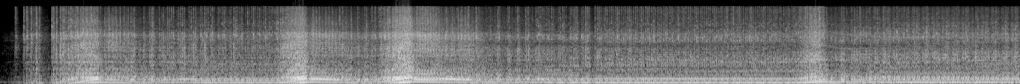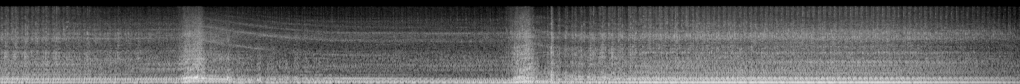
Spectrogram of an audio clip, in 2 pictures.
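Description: Supercharged small-block Chevy V8, a 327 bored out to 365 cubic inches with a GMC-type blower, in a 1962 Corvette gasser, idling roughly with about six sharp throttle blips. After the rev about twelve seconds in, a high whine falls away.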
